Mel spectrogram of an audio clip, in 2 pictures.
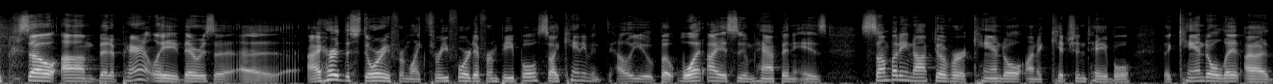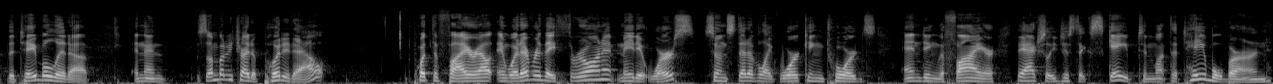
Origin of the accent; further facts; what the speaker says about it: Pittsburgh, Pennsylvania, United States; we are from Pittsburgh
